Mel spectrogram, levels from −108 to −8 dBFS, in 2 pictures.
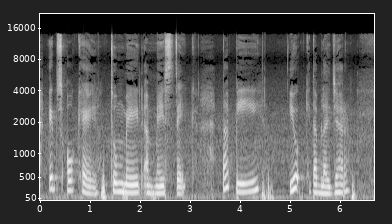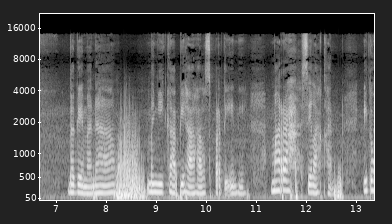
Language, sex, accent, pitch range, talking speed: Indonesian, female, native, 155-215 Hz, 80 wpm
